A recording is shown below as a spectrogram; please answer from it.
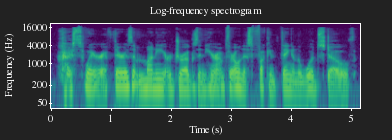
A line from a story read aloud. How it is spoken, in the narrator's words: Dean muttered to himself, almost as if it were a password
